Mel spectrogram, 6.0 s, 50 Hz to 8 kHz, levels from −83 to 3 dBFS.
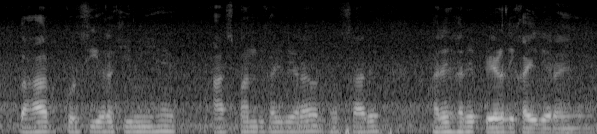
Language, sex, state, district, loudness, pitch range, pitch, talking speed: Hindi, male, Goa, North and South Goa, -29 LUFS, 100-110 Hz, 110 Hz, 180 wpm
